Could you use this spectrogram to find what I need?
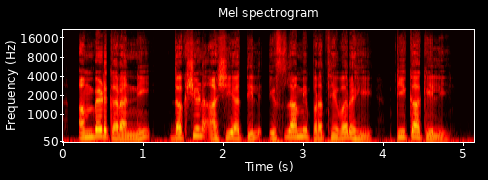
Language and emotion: Marathi, neutral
